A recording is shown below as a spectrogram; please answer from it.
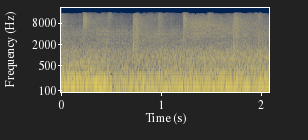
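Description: In-cabin sound of a BMW M3 CS's twin-turbo straight-six being driven hard on track, a low rumble of engine and road noise under background music. A steady held tone stops about half a second in.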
